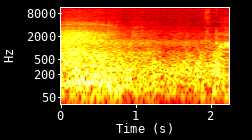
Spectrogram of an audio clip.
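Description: Wind rushing over the camera's microphone in paraglider flight: a steady rumbling noise that eases slightly in the second half.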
